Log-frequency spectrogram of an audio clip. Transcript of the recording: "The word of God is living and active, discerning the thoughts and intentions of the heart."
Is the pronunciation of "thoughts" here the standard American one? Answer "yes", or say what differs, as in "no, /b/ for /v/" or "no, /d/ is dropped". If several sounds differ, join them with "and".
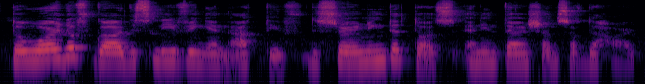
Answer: no, /t/ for /θ/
